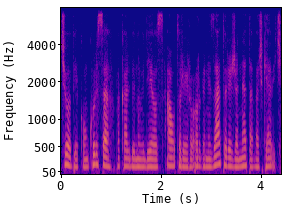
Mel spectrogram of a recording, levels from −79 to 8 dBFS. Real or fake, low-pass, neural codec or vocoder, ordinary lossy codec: fake; 7.2 kHz; codec, 16 kHz in and 24 kHz out, 1 kbps, XY-Tokenizer; Opus, 16 kbps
